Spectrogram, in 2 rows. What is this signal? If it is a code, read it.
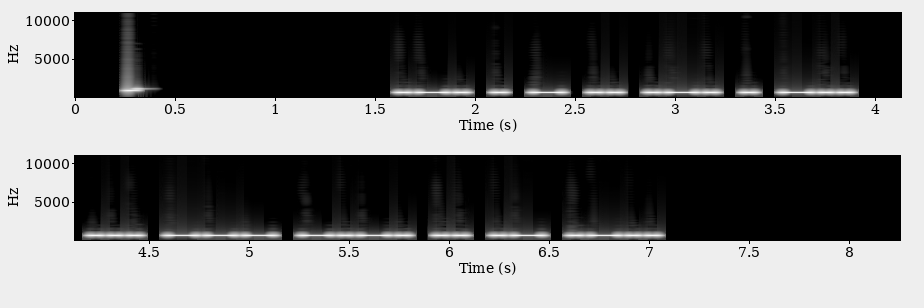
Morse code, heard as a keyed tone, about 25 wpm, 700 Hz. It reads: RETIRED SOCIAL
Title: Practice QSO - Exchange 3 - More Info - 25wpm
